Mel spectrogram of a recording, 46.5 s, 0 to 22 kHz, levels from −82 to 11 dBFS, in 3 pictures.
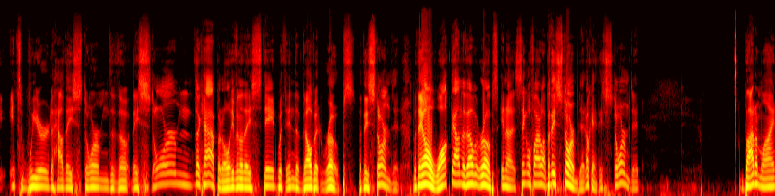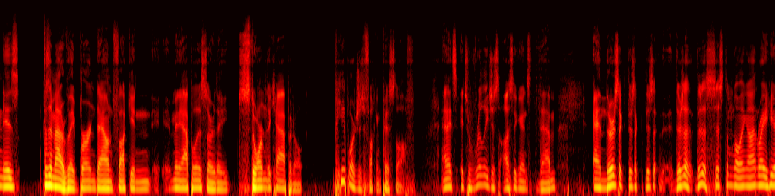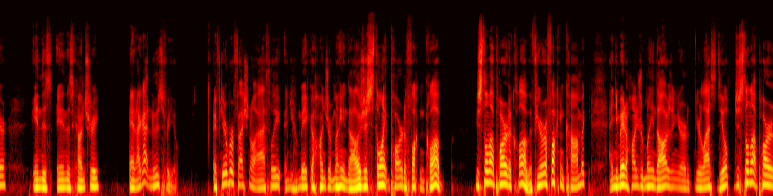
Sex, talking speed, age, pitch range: male, 190 wpm, 30-49, 115-145 Hz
